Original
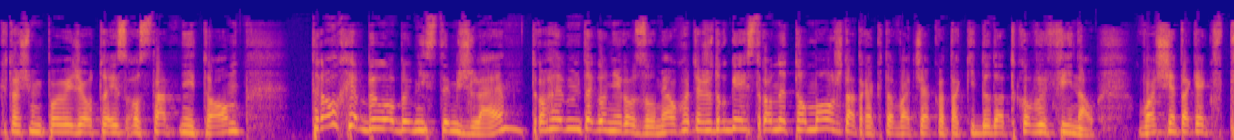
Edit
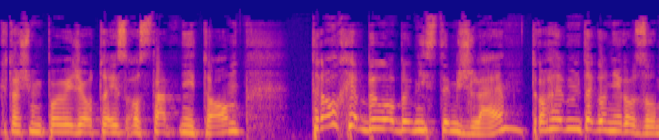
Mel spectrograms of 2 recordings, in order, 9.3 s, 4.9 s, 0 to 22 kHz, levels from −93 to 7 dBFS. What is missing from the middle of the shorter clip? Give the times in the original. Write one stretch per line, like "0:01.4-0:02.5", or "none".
none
